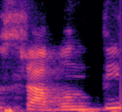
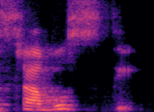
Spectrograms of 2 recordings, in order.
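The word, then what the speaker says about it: শ্রাবস্তী: এটা কিন্তু শ্রাবন্তী নয়। হ্যাঁ, আমরা অনেকে এটাকে শ্রাবন্তী বলি, এটা হবে শ্রাবস্তি।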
